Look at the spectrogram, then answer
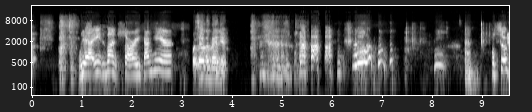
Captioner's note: laughter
